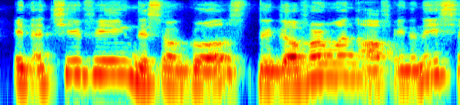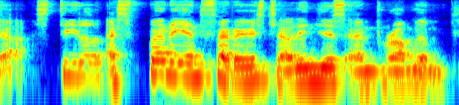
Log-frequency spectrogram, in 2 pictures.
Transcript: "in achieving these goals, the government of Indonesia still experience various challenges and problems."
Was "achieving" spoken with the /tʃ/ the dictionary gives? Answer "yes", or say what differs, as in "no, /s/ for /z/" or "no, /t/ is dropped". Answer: yes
